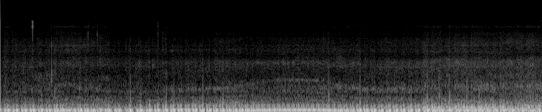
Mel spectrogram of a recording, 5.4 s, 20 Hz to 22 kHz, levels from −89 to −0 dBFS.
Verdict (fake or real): fake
